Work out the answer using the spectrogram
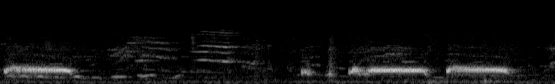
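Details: Spotted dove, a caged bird recently brought home, calling: a steady, hollow, low coo at the start, then a pause filled with human talk and a child's voice, followed by two more long, even coos.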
